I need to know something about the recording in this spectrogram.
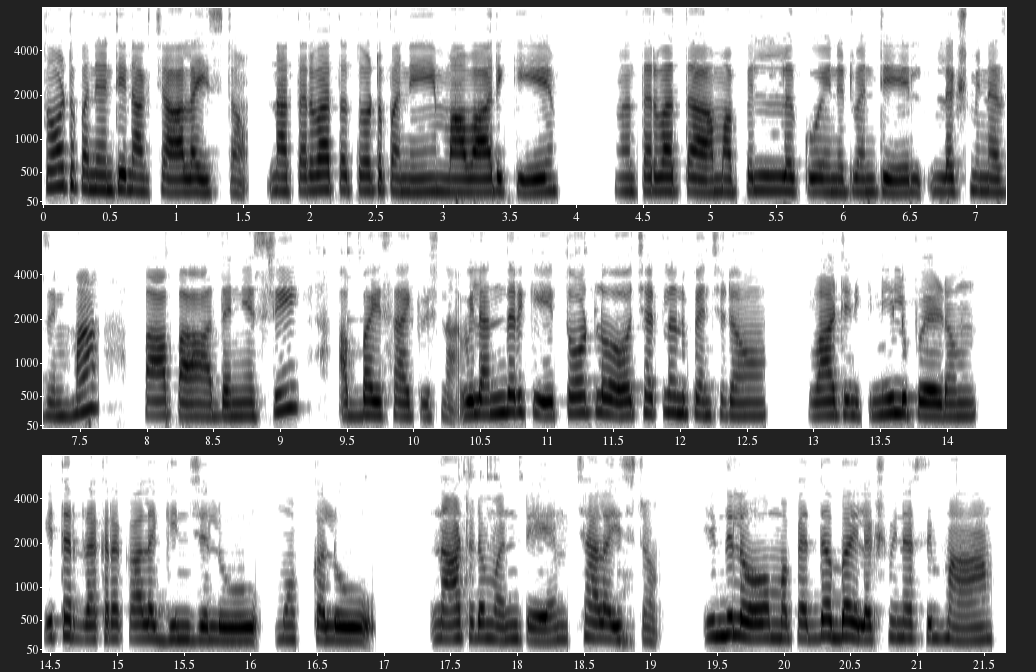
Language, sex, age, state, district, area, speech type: Telugu, female, 18-30, Andhra Pradesh, Sri Balaji, rural, spontaneous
